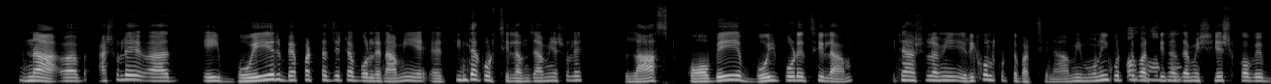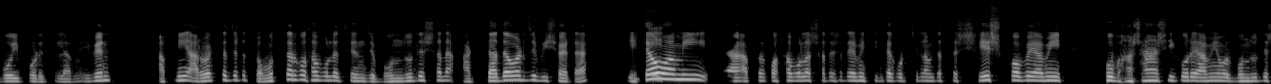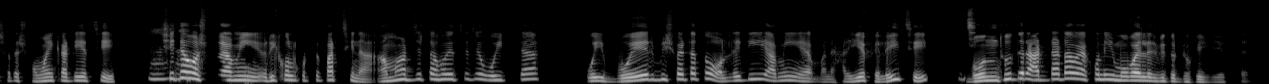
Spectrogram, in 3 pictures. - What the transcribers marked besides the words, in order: in English: "recall"; in English: "recall"
- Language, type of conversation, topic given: Bengali, advice, রাতে ফোন ব্যবহার কমিয়ে ঘুম ঠিক করার চেষ্টা বারবার ব্যর্থ হওয়ার কারণ কী হতে পারে?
